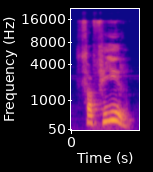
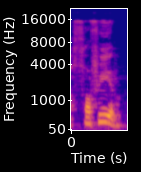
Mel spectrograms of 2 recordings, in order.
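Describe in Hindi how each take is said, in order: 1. पहली s ध्वनि सादी और हल्की है। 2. पहली s ध्वनि भारी और मोटी है। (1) "सफ़ीर नहीं बोलना है, सीन से नहीं बोलना" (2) "स्व है थोड़ा मोटा करके बोलना"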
